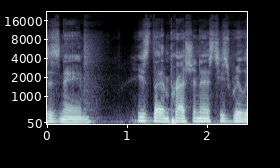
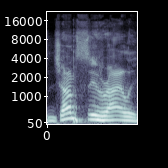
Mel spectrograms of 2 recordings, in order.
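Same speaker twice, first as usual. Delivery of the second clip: slightly higher voice with swallowed-sounding words; 6 semitones higher than usual. Showing how the voice is done by swallowing: John C. Reilly impression. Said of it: "you kinda swallow you this like this".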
